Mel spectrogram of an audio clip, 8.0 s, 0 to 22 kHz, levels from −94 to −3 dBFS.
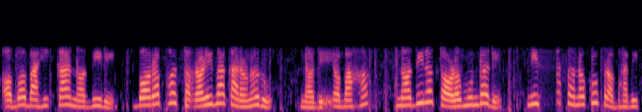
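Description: Right from the start the speech carries overdone noise removal. The suppressor was pushed too hard, so any band near its noise estimate gets pulled right down, taking the quieter bits of the voice along with it. You hear the background drop away and break up into little twinkling specks.

Layered on top, and plainly audible the whole way through, is the G.729 codec. The sound points to an 8 kbit/s G.729 stream. The voice is rebuilt from a filter, a pitch predictor and a few pulses per frame, so nothing gets past 4 kHz and it comes out rough and a bit synthetic.

Then there's VoIP packet loss concealed by the speech codec, three times. At 2.32 to 2.44 s the gaps are scattered, adding up to about 60 ms, with the longest stretch around 40 ms. At 4.01 to 4.19 s it's roughly 140 ms gone, and at 6.77 to 7.03 s about 170 ms. Each time the decoder keeps extrapolating from its last pitch and filter while turning the gain down, so you get a fading smear. 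The voice stays weak for a moment after the packets come back.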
